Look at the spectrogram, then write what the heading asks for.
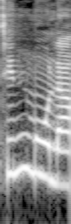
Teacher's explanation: ಮೂಗಿಂದ ಹೇಳುವಂತದ್ದನ್ನ ನಾವು ಅನುನಾಸಿಕ ಸಂಧಿ ಅಂತ ಕರೀತೀವಿ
